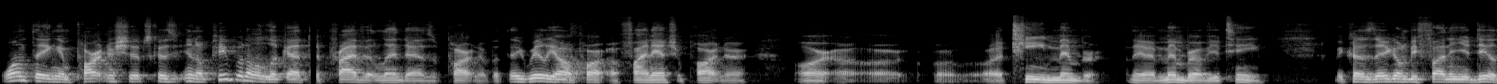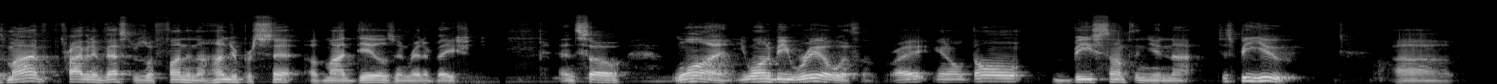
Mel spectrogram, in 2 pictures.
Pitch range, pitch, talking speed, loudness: 100-140 Hz, 115 Hz, 160 wpm, -19 LUFS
